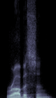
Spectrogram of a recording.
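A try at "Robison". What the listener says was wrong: There's no N. It's not Robinson. No, there's no N in Robinson in the middle.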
